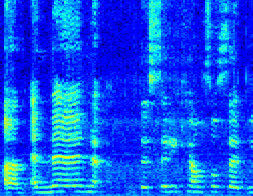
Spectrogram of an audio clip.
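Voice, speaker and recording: Audible room echo and noticeable background noise surround a woman as she speaks. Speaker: city manager. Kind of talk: public presentation. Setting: community center meeting with audience. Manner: frequent filler ums. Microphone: no microphone.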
